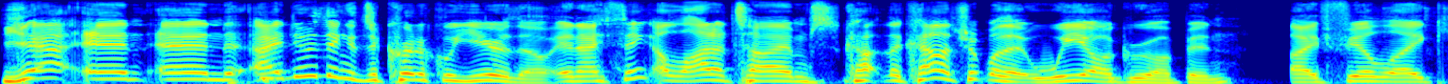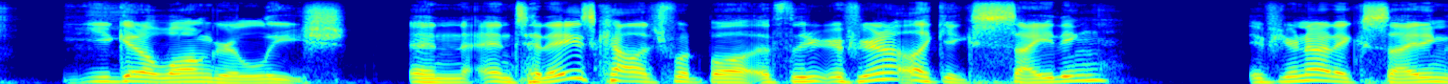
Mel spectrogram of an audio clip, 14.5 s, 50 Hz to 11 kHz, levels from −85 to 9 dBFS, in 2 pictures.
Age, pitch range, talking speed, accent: 20-39, 130-165 Hz, 210 wpm, American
